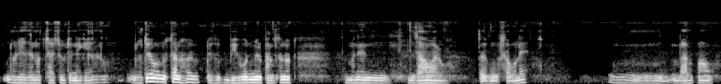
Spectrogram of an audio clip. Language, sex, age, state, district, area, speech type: Assamese, male, 60+, Assam, Dibrugarh, rural, spontaneous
